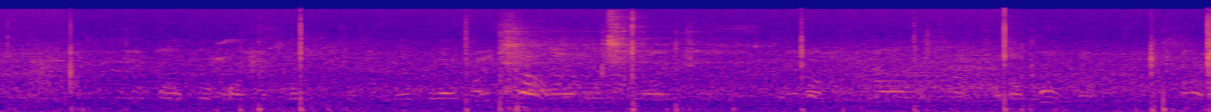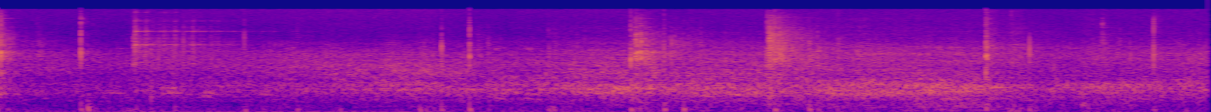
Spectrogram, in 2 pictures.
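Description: Footballs being kicked and passed on artificial turf: sharp thuds at irregular intervals throughout, with distant voices of players calling.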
